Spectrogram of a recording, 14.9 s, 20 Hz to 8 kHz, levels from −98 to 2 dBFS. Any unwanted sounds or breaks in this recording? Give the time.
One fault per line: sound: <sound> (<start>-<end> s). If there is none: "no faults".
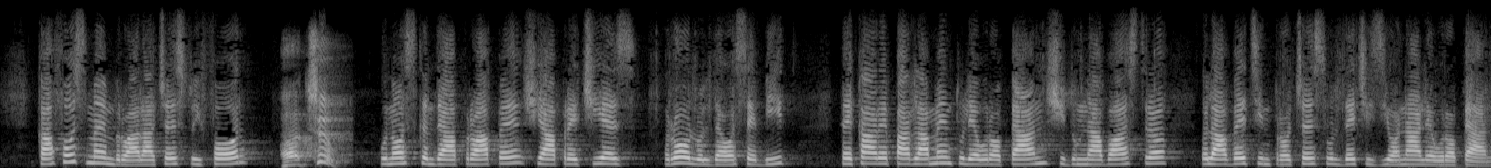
sound: sneeze (2.8-3.5 s)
